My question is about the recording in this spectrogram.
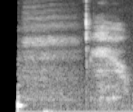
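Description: Quiet room tone that starts abruptly with a click, then a small click about a second in and a faint breathy sound from a child just before he speaks.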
